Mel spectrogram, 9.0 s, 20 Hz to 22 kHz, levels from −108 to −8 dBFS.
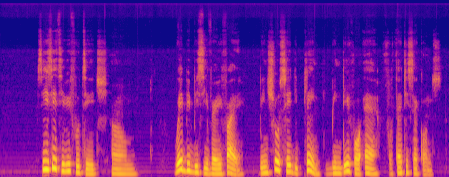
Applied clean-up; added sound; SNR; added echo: none; none; none; none.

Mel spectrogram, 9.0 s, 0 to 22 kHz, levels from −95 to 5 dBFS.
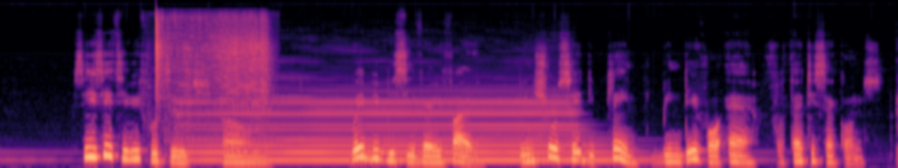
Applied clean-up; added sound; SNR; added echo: none; Bowed string instrument + Buzz; 9 dB; none.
